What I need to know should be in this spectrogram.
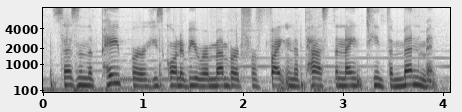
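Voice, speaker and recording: A woman's voice: medium pitch, level tone, fast talker, close to an everyday voice. Plainspoken American woman played by an actress, music behind. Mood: teasing, earnest. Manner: frank, colloquial, chiding. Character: plainspoken, caring, sharp-tongued gangster's confidante woman. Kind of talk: video game cutscene acting.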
